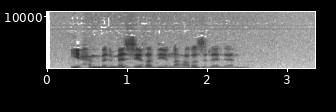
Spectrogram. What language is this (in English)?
Kabyle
